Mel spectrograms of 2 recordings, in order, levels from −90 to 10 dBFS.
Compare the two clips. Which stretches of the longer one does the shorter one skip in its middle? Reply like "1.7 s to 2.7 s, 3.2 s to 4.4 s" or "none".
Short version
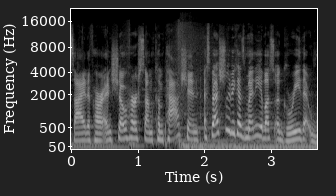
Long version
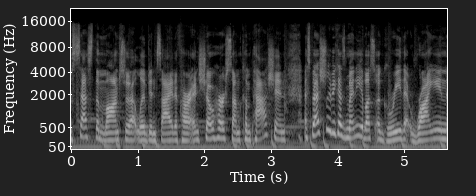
3.3 s to 3.5 s

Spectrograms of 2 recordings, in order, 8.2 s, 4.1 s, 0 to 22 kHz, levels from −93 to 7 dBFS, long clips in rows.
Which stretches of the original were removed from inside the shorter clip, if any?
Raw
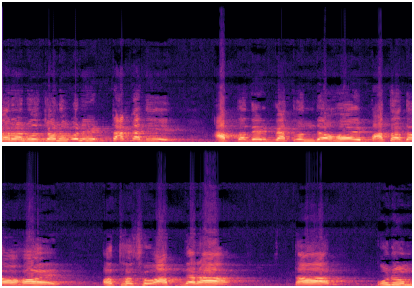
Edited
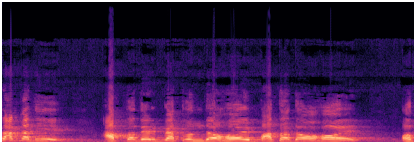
none

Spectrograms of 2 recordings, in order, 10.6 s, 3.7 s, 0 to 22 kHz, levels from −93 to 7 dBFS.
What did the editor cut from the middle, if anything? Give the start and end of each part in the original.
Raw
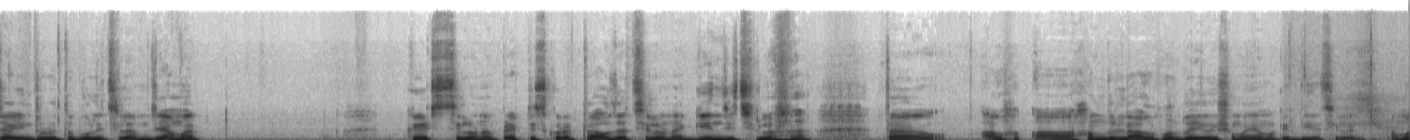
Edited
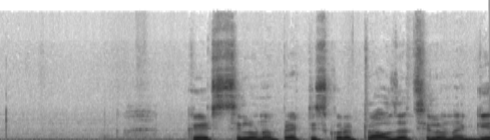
none

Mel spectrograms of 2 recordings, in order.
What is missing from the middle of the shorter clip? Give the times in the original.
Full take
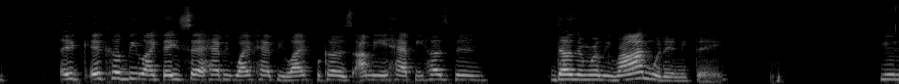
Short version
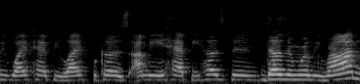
4.8 s to 5.5 s

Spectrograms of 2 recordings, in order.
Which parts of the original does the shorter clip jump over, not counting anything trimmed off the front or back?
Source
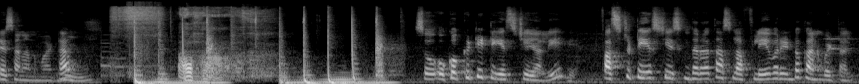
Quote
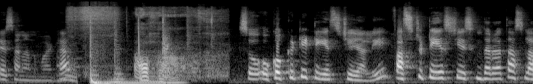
0.8 s to 1.2 s, 2.7 s to 4.0 s, 5.5 s to 5.9 s

